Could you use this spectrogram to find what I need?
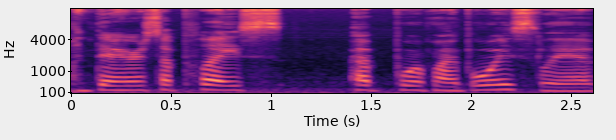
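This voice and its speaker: A woman's somewhat breathy voice moves along at a fairly slow pace. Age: 60s. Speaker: lifestyle vlogger. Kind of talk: casual vlog talk. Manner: animated.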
